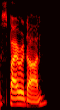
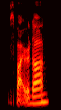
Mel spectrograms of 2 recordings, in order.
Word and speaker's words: Spyridon: Did I say that right? – Nicholas? Like Santa? – No, Spyridon. Spyridon.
